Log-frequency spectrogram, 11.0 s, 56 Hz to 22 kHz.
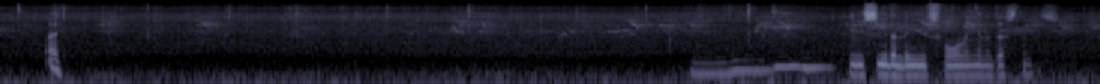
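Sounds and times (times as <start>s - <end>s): steady soft hiss: 0.0s - 11.0s
distant bird chirps: 4.4s - 11.0s.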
